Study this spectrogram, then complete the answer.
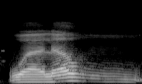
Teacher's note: ada suara yang di tengah-tengahnya di antara la dengan d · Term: suara istidalah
